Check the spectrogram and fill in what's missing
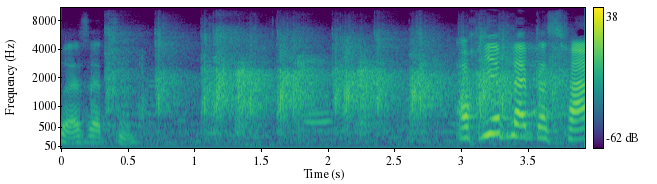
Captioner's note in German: Beifall bei der FDP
